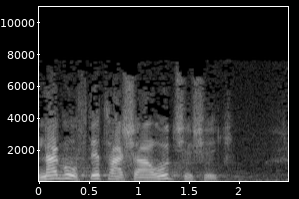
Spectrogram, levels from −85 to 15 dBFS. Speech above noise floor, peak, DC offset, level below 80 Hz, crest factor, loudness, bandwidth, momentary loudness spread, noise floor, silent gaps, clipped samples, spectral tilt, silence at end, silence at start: 29 dB; -4 dBFS; under 0.1%; -56 dBFS; 16 dB; -19 LUFS; 7.8 kHz; 14 LU; -48 dBFS; none; under 0.1%; -4.5 dB/octave; 0.6 s; 0 s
